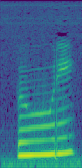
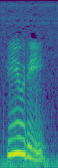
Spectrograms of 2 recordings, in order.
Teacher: putting a little Y in front of the U, making it a U.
